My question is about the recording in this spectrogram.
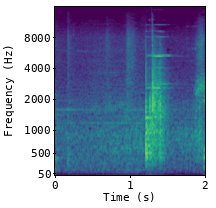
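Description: A single short metallic clink about a second into the pause, with a brief high ring after it.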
